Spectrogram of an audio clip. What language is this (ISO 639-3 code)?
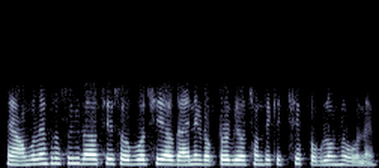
ori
